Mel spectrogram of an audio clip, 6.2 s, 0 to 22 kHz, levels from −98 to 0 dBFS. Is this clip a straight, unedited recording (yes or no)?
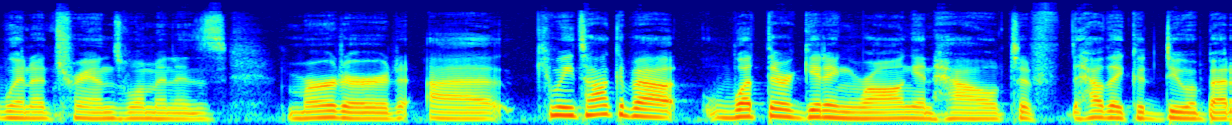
yes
